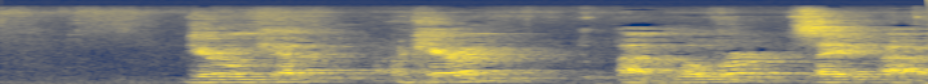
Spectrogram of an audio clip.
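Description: A man reads aloud clearly through a microphone.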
